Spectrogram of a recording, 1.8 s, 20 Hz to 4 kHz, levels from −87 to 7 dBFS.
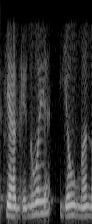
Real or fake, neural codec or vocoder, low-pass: fake; vocoder, 22.05 kHz, 80 mel bands, WaveNeXt; 3.6 kHz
